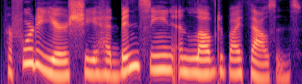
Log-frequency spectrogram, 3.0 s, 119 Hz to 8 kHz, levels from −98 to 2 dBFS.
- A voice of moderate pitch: No, high, 220 Hz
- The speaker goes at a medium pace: No, fast, 220 wpm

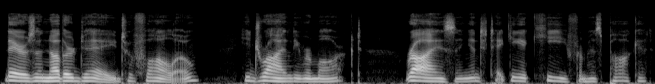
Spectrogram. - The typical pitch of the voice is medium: Yes, medium, 150 Hz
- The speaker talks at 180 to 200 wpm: No, average, 145 wpm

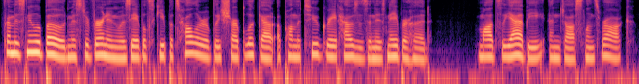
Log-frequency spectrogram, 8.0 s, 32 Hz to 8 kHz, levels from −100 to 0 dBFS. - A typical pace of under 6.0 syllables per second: No, 6.1 syllables/s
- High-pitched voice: Yes, high, 195 Hz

